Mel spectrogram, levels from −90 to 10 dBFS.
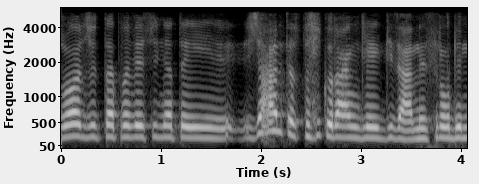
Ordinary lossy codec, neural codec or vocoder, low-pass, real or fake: MP3, 48 kbps; autoencoder, 48 kHz, 32 numbers a frame, DAC-VAE, trained on Japanese speech; 5.4 kHz; fake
